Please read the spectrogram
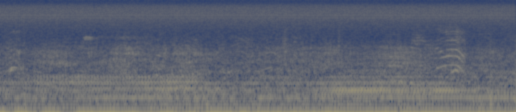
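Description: Voices calling out across a soccer field, with a couple of quick high rising-and-falling shouts about five seconds in. Under them runs a steady low hum with several overtones.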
